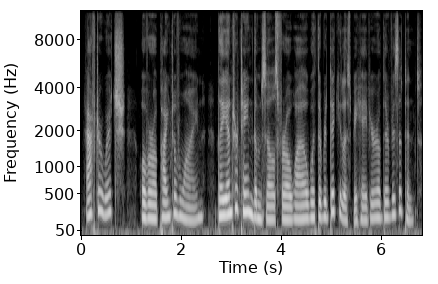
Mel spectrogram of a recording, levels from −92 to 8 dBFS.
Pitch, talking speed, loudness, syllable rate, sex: 190 Hz, 175 wpm, -17 LUFS, 5.8 syllables/s, female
